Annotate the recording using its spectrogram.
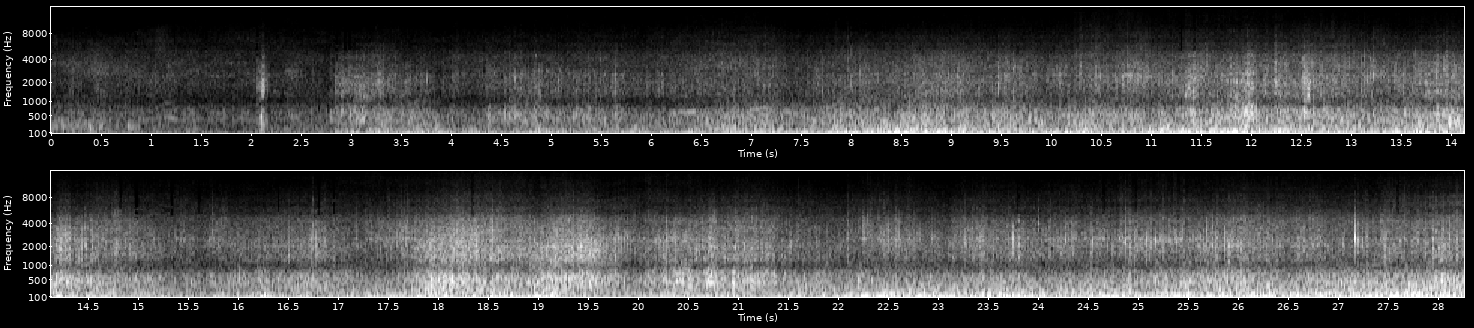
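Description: Wind buffeting the microphone and skis scraping and hissing over icy snow during a downhill run. It is quiet for the first few seconds, then grows steadily louder as speed builds, with stronger swishes of carving turns past the middle.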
